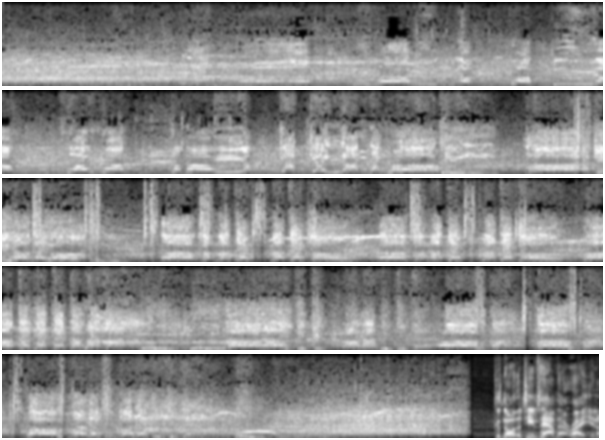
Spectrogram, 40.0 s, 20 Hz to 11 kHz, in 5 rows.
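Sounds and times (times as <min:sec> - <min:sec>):
crowd roaring in a large stadium: 0:00.0 - 0:38.4
rugby team men performing native war chant in unison: 0:02.3 - 0:36.3
speech: 0:38.6 - 0:40.0.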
